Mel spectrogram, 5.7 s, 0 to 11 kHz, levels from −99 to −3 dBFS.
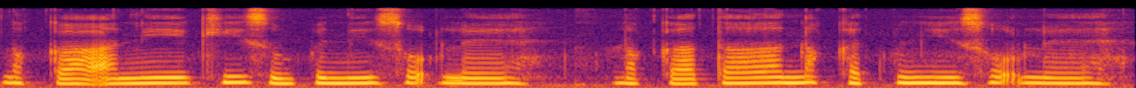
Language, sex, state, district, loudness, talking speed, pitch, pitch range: Wancho, female, Arunachal Pradesh, Longding, -17 LUFS, 125 wpm, 200 Hz, 190-210 Hz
